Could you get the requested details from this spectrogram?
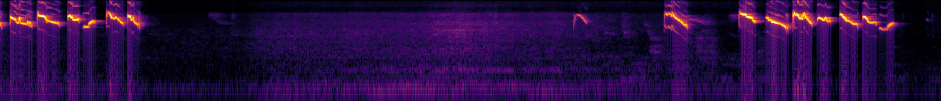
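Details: A white-eye sings 'gacor' to encourage kept birds to start singing: a fast run of thin falling whistles, several seconds of faint low rumble, one lone note, then another quick twittering burst.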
